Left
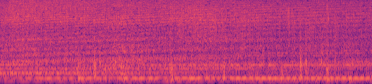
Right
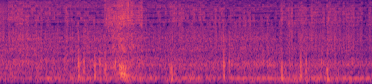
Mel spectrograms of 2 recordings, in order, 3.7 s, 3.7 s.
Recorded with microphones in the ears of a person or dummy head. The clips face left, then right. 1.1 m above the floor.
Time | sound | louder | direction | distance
0.0 | a drone | left 8 dB | 65° left (ahead or behind) | ?
1.0 | tearing paper | even | 35° right (ahead or behind) | ?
